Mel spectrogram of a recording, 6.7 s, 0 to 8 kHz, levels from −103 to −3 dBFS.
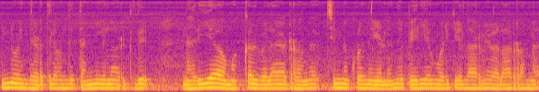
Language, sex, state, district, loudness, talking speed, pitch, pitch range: Tamil, male, Tamil Nadu, Namakkal, -15 LUFS, 140 wpm, 130 Hz, 130-135 Hz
